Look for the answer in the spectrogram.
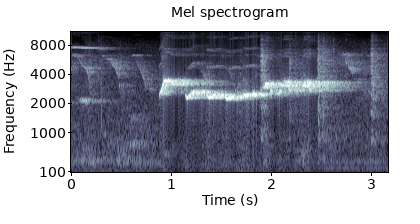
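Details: Breeding-pair white-rumped shama calling to arouse the opposite sex: after soft notes, a loud sustained whistle starts abruptly and holds near one pitch with small steps, ending with a sharp chip.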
